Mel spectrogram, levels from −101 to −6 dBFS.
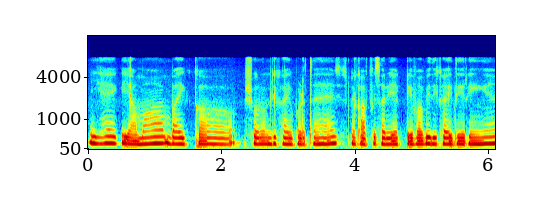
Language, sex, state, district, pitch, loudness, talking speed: Hindi, female, Chandigarh, Chandigarh, 200 Hz, -14 LUFS, 185 wpm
